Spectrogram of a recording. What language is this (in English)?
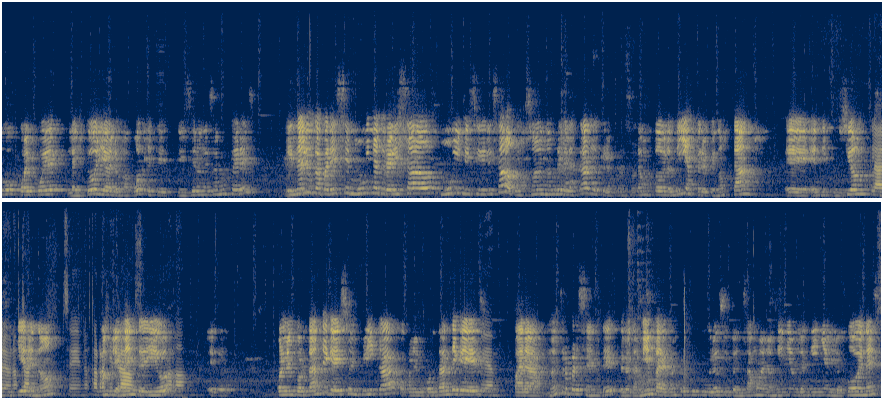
Spanish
